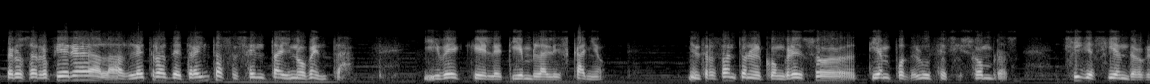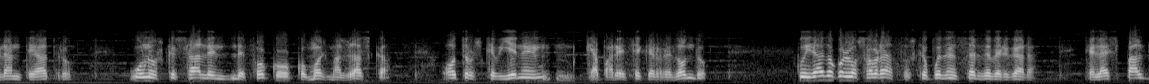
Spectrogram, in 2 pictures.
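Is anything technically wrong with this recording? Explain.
Yes. Comfort noise in place of the background appears twice: briefly from 4.15 to 4.23 s (80 ms) and longer from 19.03 to 19.47 s. In each pause the real background, about 35 and 37 dB below the loud parts, gives way to a smoother, featureless noise, about 4 dB and about 2 dB quieter. The likely cause is Opus discontinuous transmission, where the sender goes quiet and the receiver synthesises shaped noise. Unlike a gate or dropout, the pause never falls to silence.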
